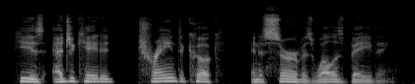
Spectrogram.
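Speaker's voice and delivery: ordinary talk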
